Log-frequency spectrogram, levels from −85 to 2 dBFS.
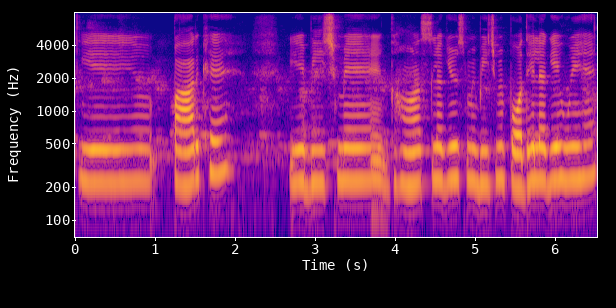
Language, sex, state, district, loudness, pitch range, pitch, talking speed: Hindi, female, Chandigarh, Chandigarh, -18 LUFS, 220-235 Hz, 225 Hz, 185 wpm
